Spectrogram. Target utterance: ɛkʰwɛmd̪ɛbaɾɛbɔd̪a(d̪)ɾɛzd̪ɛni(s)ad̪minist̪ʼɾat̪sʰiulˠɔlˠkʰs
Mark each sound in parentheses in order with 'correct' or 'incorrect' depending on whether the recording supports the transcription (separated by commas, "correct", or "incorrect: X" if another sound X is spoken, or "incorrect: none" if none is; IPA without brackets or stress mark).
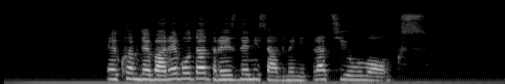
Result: correct, correct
